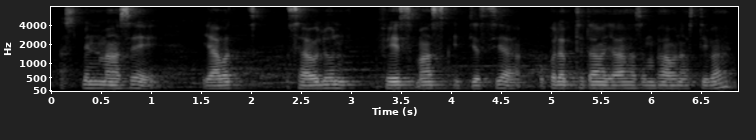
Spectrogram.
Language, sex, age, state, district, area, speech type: Sanskrit, male, 30-45, Karnataka, Uttara Kannada, rural, read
